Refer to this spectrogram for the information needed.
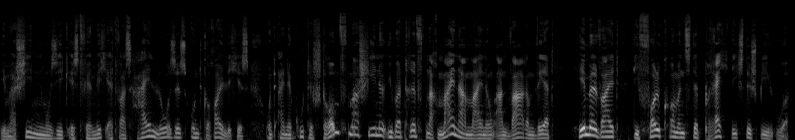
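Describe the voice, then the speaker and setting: A man's voice: medium pitch, sing-song, a little slow, hardly any pauses, dry recording, clean studio sound. A man reading the part of an earnest, indignant music lover in a literary tale, with exclamatory, rhetorical phrasing. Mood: indignant, impassioned. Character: Ludwig, earnest, indignant young Romantic man passionate about music.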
